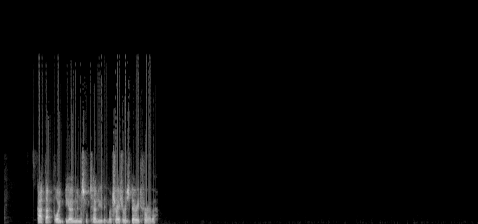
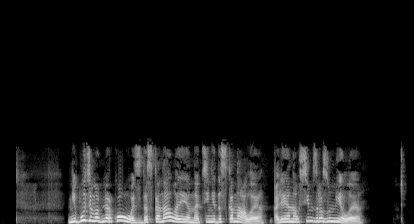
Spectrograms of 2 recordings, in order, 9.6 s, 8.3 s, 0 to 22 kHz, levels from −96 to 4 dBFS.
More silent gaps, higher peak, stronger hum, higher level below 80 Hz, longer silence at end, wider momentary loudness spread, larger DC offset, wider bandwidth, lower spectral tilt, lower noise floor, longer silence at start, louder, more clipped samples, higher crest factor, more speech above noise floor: neither; about the same, -4 dBFS vs -2 dBFS; neither; about the same, -58 dBFS vs -60 dBFS; first, 6.45 s vs 1.05 s; about the same, 6 LU vs 6 LU; neither; first, 16 kHz vs 8.2 kHz; second, -4 dB/octave vs -5.5 dB/octave; first, under -90 dBFS vs -54 dBFS; second, 0.75 s vs 1.35 s; second, -22 LUFS vs -13 LUFS; neither; first, 24 dB vs 12 dB; first, over 67 dB vs 41 dB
